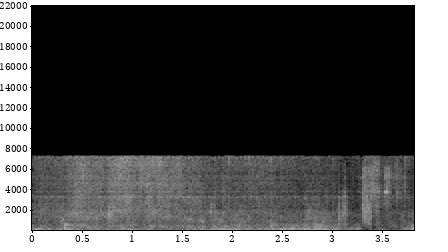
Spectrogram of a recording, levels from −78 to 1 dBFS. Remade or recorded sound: remade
